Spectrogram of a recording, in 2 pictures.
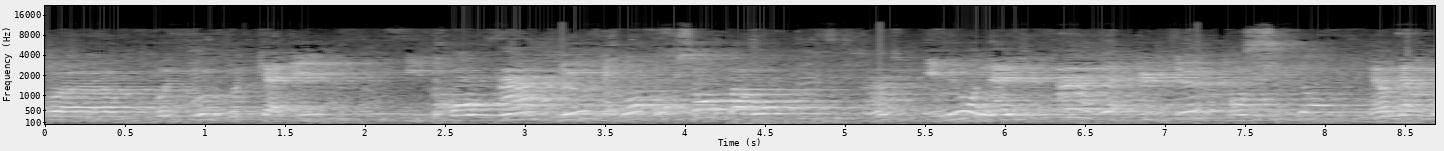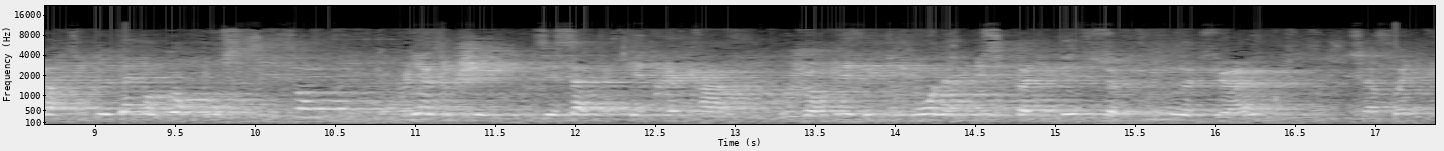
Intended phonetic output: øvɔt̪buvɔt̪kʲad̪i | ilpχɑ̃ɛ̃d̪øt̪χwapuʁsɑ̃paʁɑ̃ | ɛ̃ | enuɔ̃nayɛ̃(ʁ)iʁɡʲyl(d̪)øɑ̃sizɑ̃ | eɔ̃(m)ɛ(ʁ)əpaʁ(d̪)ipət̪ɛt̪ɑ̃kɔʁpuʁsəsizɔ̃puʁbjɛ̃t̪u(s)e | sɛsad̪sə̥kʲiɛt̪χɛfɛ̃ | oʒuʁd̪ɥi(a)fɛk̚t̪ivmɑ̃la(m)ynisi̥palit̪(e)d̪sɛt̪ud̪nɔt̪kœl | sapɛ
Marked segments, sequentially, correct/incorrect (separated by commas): incorrect, correct, incorrect, correct, incorrect, incorrect, incorrect, correct, correct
